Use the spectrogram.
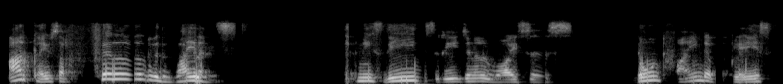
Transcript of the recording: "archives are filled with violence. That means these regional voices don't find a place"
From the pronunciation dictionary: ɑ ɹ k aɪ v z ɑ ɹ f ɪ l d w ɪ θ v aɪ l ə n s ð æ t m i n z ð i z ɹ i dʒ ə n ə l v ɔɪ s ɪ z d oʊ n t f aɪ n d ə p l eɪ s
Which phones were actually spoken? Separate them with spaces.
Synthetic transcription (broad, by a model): ɑ ɹ k aɪ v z ɑ ɹ f ɪ l d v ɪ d v aɪ l ə n s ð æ t m i n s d i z ɹ i dʒ ə n ə l v ɔɪ s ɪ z d oʊ n t f aɪ n d ə p l eɪ s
